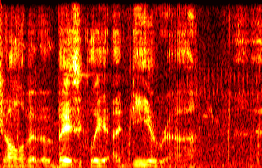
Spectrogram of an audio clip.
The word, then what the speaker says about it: Edera: of it but basically adira as it was pronounced in the cutscene um is being ripped asunder by also said large political mostly wait how did you pronounce it before adera oh okay but apparently it's adira adira um so yeah apparently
